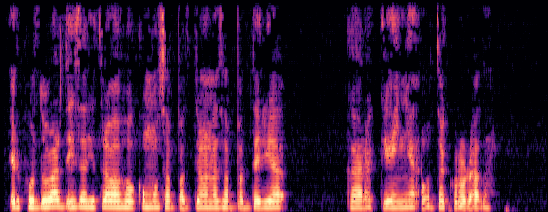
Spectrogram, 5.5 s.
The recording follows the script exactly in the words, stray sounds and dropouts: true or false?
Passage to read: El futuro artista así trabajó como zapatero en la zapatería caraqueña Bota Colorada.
true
